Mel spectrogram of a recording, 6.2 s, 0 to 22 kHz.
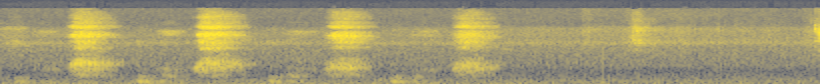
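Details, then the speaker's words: Vocal imitation of double aortic lesion, aortic regurgitation with functional aortic stenosis, heard at the second aortic area: to-and-fro murmur, rough systolic whoosh and softer blowing diastolic sound, about 60 per minute. "الدبل اورتيك، اورتيك ريجيج ويز فانكشنال ستينوزس،"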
